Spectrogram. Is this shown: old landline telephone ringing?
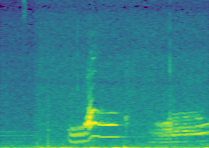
no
